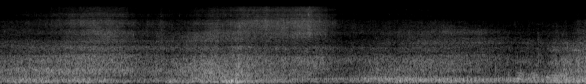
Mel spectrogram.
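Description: Sea waves washing against the rocks at the foot of a seawall, with wind buffeting the microphone; the surf swells up and fades back a couple of times.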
